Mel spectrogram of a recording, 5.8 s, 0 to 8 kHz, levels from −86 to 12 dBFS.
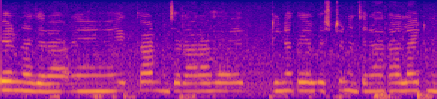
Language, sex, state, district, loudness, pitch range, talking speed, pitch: Hindi, female, Bihar, West Champaran, -19 LUFS, 240-255 Hz, 205 wpm, 250 Hz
